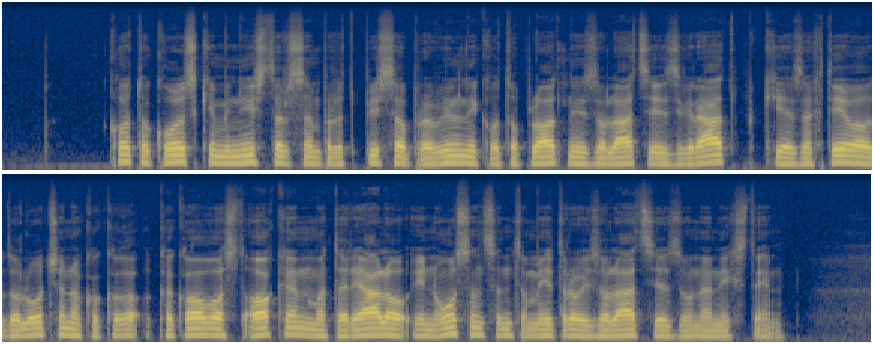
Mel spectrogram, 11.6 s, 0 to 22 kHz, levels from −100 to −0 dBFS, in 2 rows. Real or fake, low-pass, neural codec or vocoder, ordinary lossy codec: real; 19.8 kHz; none; none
